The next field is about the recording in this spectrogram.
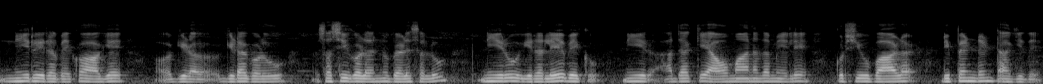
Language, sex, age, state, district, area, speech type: Kannada, male, 18-30, Karnataka, Yadgir, urban, spontaneous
